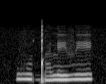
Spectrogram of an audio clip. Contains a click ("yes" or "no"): yes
